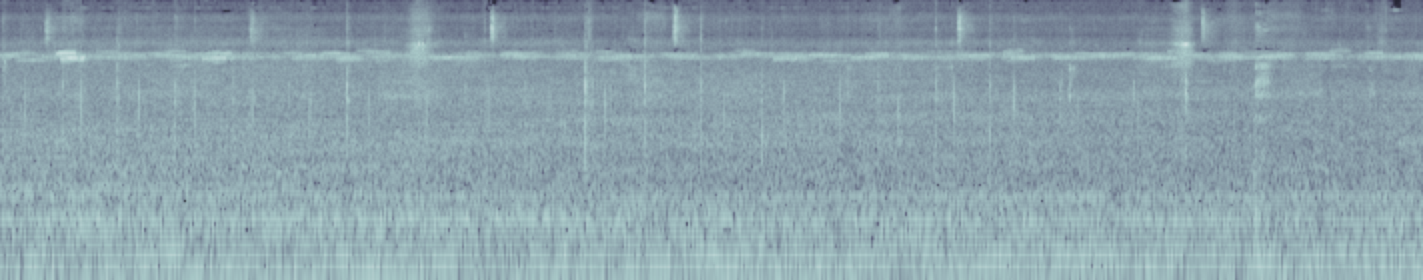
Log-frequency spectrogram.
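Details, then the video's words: Crickets calling at night during a city walk to the store: a steady, thin high-pitched trill runs unbroken through the clip above a heavy low rumble of traffic and footsteps, with scattered sharp clicks. "Relaxing White Noise and Crickets"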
